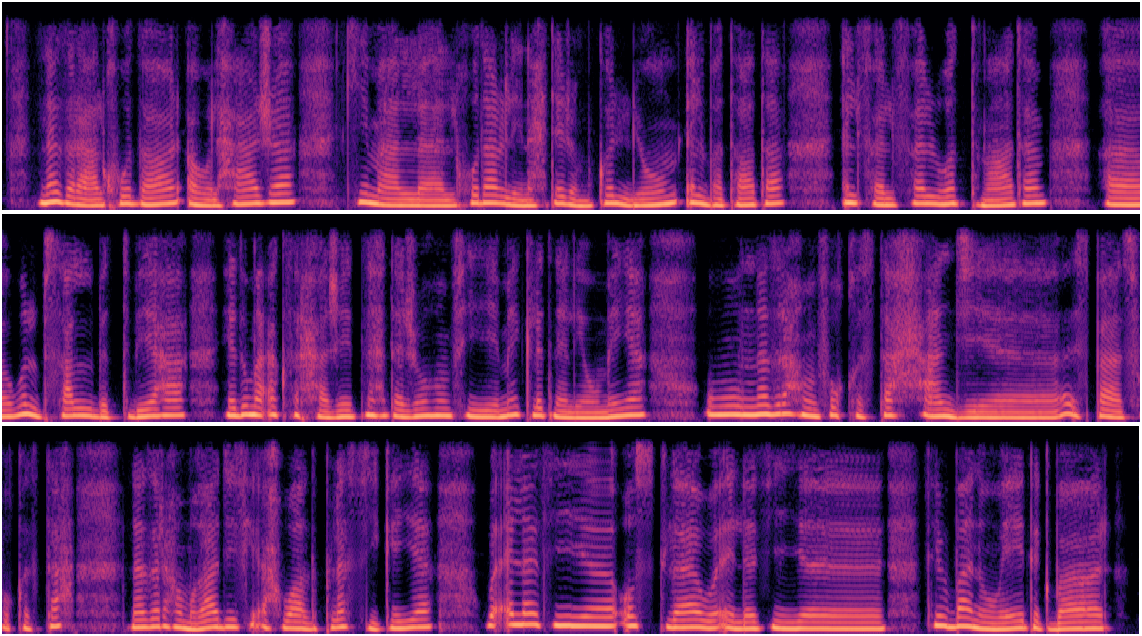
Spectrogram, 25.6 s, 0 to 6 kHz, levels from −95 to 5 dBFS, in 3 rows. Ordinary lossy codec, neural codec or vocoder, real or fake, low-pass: none; codec, 16 kHz in and 24 kHz out, 1 kbps, XY-Tokenizer; fake; 5.4 kHz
